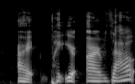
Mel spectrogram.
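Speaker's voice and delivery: quiet, fierce delivery. Giving listeners a sample of a promised Patreon JOI: fiercest JOI voice. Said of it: "I'll be like".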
